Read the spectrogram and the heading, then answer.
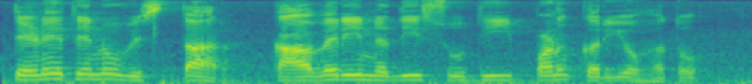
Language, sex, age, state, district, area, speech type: Gujarati, male, 30-45, Gujarat, Kheda, urban, read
